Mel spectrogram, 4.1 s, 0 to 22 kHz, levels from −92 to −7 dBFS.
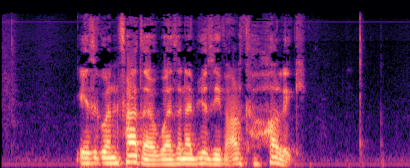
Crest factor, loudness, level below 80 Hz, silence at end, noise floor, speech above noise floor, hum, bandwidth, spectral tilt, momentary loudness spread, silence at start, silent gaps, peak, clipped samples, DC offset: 16 dB; -13 LUFS; -48 dBFS; 1.05 s; -49 dBFS; 36 dB; none; 16 kHz; -6 dB/octave; 8 LU; 0.75 s; none; 0 dBFS; under 0.1%; under 0.1%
